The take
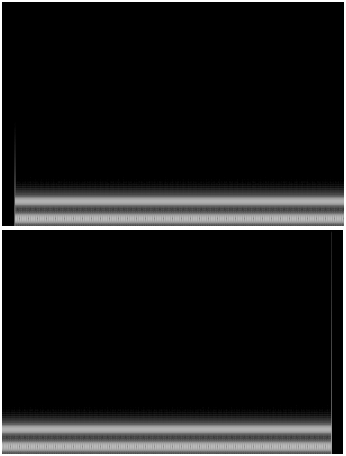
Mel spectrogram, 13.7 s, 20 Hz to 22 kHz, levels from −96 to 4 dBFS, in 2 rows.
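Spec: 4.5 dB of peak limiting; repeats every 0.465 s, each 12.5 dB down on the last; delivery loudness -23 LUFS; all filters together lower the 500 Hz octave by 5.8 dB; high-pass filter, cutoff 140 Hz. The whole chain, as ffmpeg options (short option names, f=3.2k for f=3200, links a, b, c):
-af "highpass=140,equalizer=f=500:t=o:g=-6,alimiter=level_in=1dB:limit=-24dB:level=0:latency=1,volume=-1dB,aecho=1:1:465|930|1395:0.237|0.0569|0.0137,volume=9dB"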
